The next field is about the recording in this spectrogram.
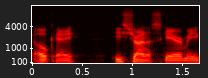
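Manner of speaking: normal talking voice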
